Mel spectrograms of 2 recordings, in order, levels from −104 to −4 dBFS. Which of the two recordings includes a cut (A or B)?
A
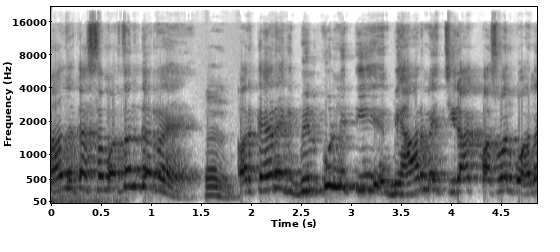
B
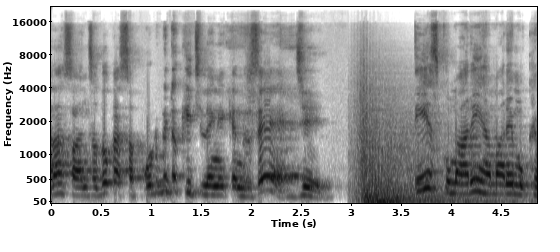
B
